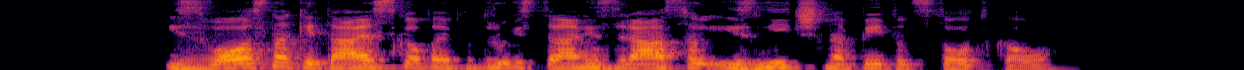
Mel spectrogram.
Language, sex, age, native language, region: Slovenian, male, 30-49, Slovenian, Central Slovenia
